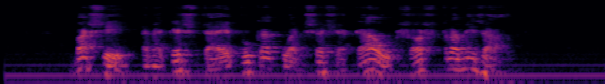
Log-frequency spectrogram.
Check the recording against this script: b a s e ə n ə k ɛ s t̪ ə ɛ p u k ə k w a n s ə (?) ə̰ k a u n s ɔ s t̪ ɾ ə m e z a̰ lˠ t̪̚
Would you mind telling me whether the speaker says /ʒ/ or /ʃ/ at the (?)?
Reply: ʃ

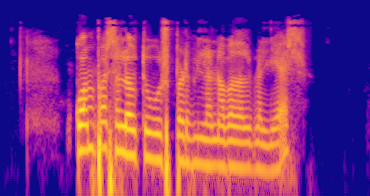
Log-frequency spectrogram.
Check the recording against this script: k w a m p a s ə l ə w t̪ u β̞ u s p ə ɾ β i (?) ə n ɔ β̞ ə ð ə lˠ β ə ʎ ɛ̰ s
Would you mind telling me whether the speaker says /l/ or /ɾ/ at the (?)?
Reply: l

